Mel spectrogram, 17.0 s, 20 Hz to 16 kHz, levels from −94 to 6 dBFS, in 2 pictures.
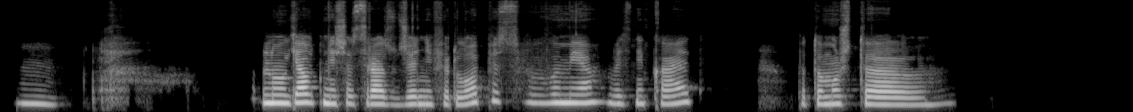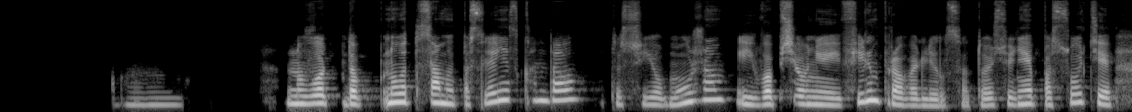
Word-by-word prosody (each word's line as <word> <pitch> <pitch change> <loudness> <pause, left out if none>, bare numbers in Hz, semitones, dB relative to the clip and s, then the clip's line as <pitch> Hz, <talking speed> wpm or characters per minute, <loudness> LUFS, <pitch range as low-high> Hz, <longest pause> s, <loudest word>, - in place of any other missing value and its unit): М. 215 -3 -5 1.5
Ну 235 -1 +7
я 245 0 +8
вот, 250 0 0
у - - +4
меня 220 - +3
щас 220 0 -5
сразу 210 -2 +3
Дженнифер 205 0 -3
Лопес 250 +7 -2
в - - -12 0.2
уме 245 0 +3
возникает, 220 +1 -2 0.8
потому 210 +1 -1
что. 195 -3 +1 2.5
М. 190 0 -14 0.8
Ну, 220 0 +2
вот, 230 +1 +3
доп 205 0 +1
ну, 245 - +5
вот, 260 0 +4
самый 235 -3 +3
последний 260 +10 0
скандал, 310 0 -1 0.2
то - - -11
есть 195 -1 -11
с - - -12
её 195 -2 -4
мужем, 280 - -1
и 205 -7 -1
вообще 205 +2 +1
у - - -1
неё 195 -2 0
и - - -5
фильм 275 - +3
провалился. 180 - -3
То 175 - -7
есть, 180 +1 -6
у - - -2
неё, 210 +2 0
по 200 -3 -5
сути, 230 -1 -2
215 Hz, 150 wpm, -24 LUFS, 195-245 Hz, 2.5 s, я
